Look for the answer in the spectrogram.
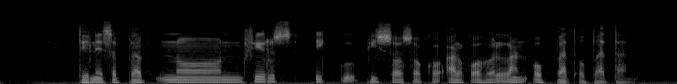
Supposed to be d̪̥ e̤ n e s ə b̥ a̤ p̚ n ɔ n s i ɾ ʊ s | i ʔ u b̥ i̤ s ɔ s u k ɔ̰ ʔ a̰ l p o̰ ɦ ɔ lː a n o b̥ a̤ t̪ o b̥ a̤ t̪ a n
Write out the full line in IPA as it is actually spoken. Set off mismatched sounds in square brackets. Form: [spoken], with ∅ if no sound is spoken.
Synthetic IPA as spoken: d̪̥ e̤ n e s ə b̥ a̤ p̚ n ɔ n [f] i ɾ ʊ s | i [k] u b̥ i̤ s ɔ s [ɔ] k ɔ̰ ʔ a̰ l [k] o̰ ɦ ɔ lː a n o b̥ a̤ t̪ o b̥ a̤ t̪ a n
